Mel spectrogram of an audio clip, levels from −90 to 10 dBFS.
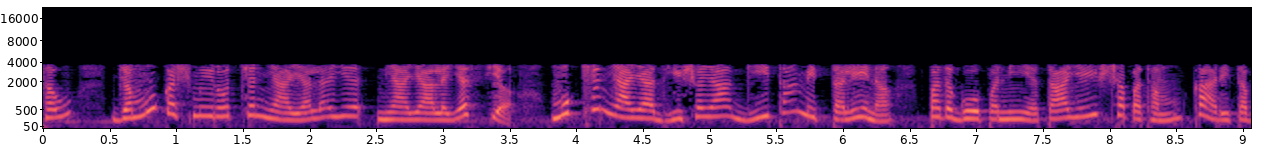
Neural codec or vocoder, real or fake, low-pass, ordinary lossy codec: none; real; 3.6 kHz; none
